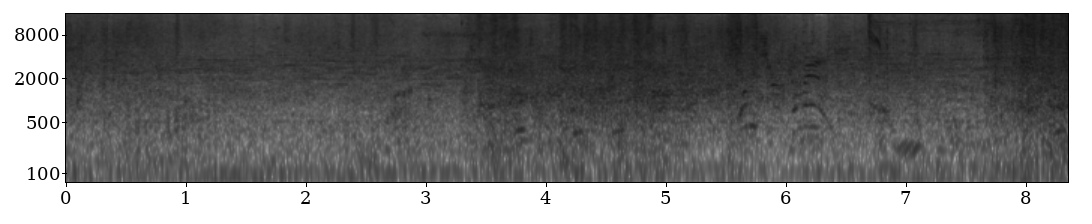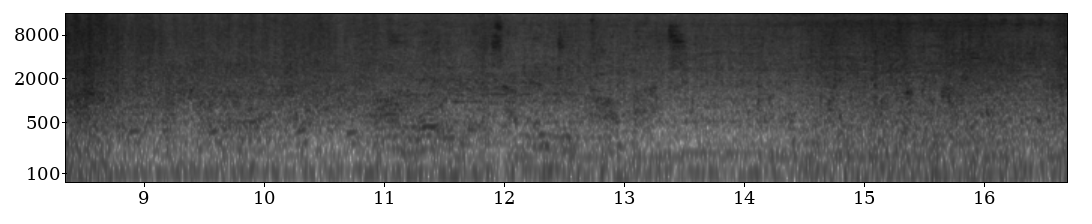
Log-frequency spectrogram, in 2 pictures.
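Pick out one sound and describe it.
Game battle sounds of gunfire and explosions rattle and boom.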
